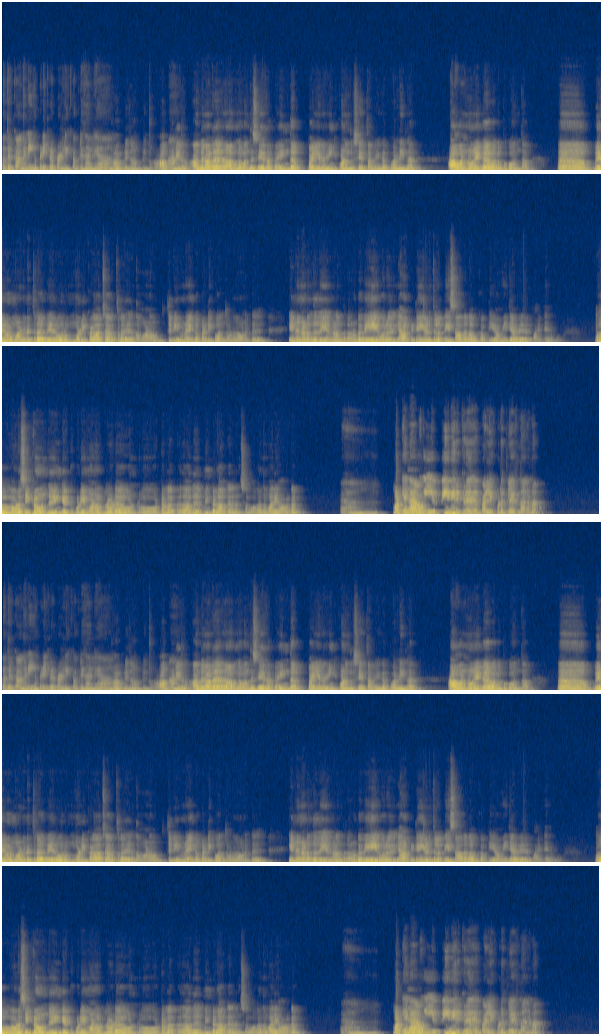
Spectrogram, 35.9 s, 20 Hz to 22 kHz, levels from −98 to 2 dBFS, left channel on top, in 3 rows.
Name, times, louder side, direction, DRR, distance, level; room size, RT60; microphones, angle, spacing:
voice 1, 0.0-2.2 3.3-3.6 8.9-9.3 23.8-24.2 30.7-31.5 31.9-34.6, left 1 dB, 60° left, -1 dB, 0.8 m, -26 dB
voice 2, 2.2-8.2 8.9-10.5 11.1-17.2 17.7-23.1 23.8-29.9 31.8-32.4, left 1 dB, 5° right, -6 dB, 1.1 m, -22 dB
3.9 x 2.7 x 2.7 m, 0.37 s
head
